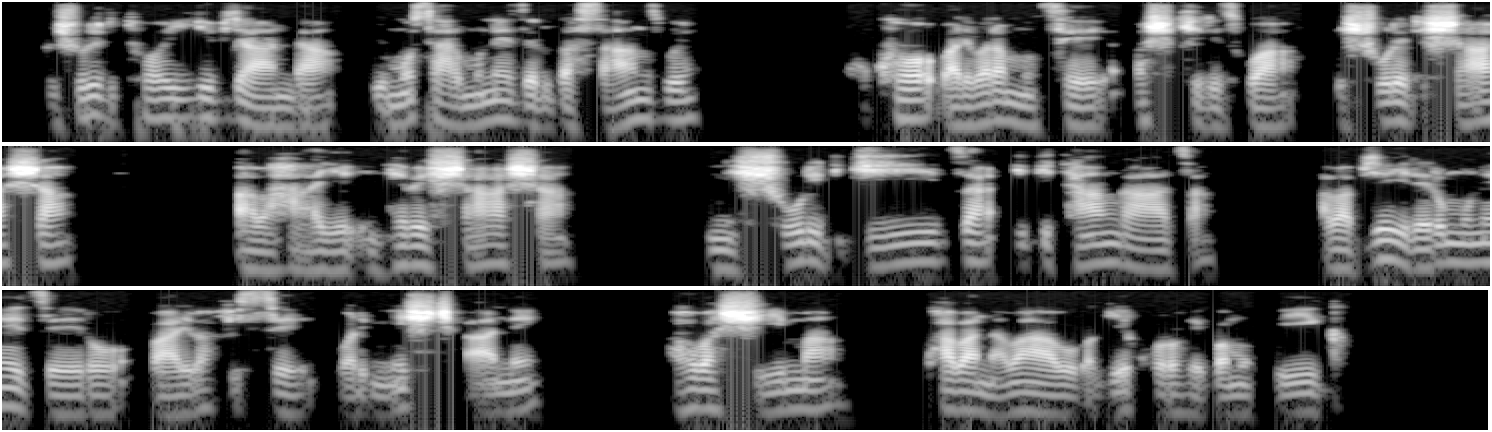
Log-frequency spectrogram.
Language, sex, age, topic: Rundi, male, 36-49, education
